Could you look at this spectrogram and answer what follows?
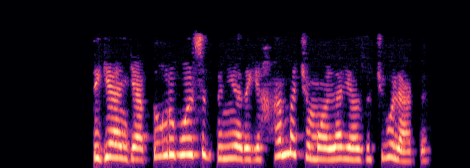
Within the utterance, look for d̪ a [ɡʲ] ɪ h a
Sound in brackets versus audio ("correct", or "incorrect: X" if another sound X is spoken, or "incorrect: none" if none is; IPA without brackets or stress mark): correct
